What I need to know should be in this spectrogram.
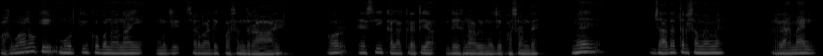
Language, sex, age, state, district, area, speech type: Hindi, male, 18-30, Rajasthan, Jodhpur, rural, spontaneous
